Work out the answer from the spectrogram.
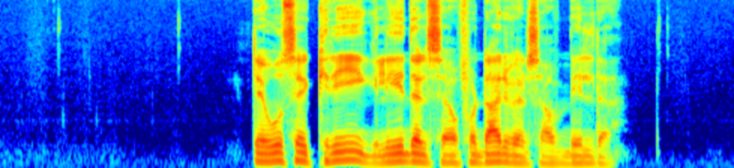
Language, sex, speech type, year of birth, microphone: Norwegian, male, read, 1951, Shure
